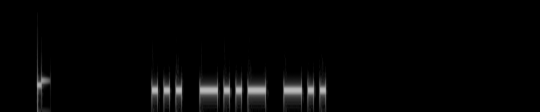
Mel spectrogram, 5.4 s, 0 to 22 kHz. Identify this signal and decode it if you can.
Morse code, heard as a keyed tone, about 20 wpm, 700 Hz. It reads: SXD
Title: USA Call Sign Postfixes - 3 Letters 20wpm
